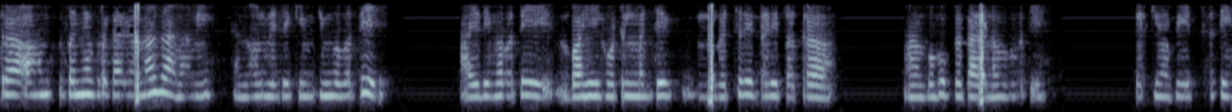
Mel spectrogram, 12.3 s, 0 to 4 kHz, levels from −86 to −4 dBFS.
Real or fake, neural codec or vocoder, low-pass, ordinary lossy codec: fake; vocoder, 22.05 kHz, 80 mel bands, HiFi-GAN; 3.6 kHz; AAC, 24 kbps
